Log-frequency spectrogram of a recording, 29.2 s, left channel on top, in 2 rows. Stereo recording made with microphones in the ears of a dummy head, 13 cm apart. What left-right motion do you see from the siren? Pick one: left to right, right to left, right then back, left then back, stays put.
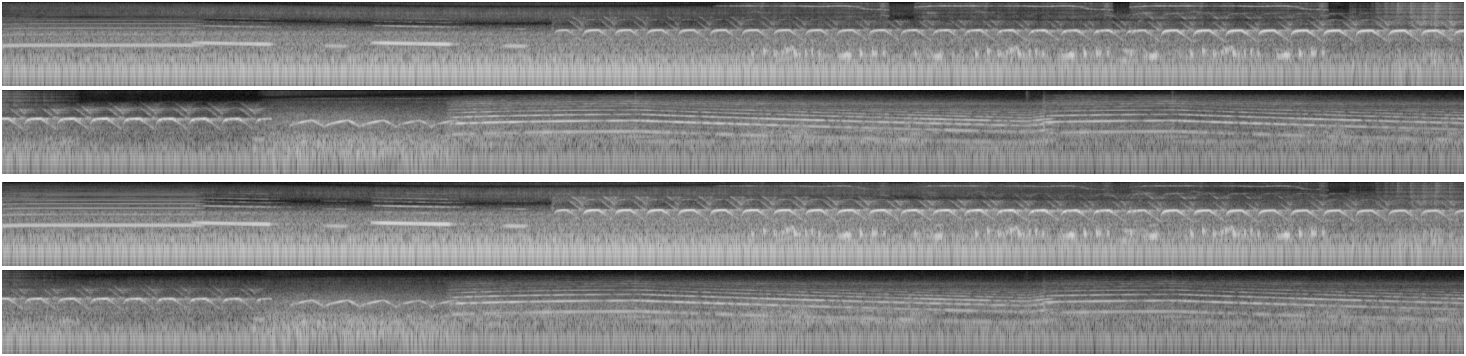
right to left.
